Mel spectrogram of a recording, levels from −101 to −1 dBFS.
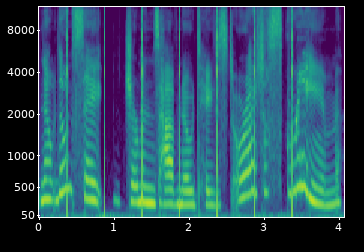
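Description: File header played as audio, at 0.35, 0.85, 1.36, 1.86, 2.36, 2.86 and 3.36 s: the speech arrives as 0.5 s pieces joined with each WAV header left in, so those header bytes play as samples. Each boundary gives a sharp, loud click that ignores the surrounding speech.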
